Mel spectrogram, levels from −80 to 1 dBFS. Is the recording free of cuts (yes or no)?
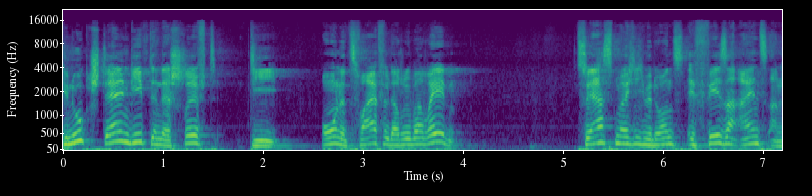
yes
